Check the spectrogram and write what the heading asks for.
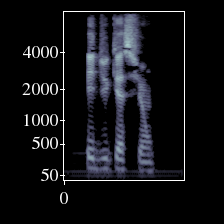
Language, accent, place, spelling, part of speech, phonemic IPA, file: French, France, Lyon, éducations, noun, /e.dy.ka.sjɔ̃/, LL-Q150 (fra)-éducations.wav
- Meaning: plural of éducation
